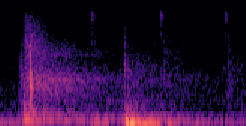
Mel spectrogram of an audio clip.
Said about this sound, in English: So this is an all skate, all right? And so ladies, I need you to participate in the groove. You're gonna clap on the snare drum, and I'm gonna help you out, okay? So here we go, ladies.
